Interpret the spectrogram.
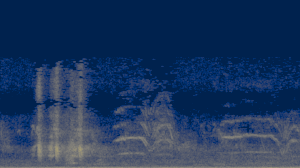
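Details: Short harsh rattle of three rough, broadband magpie notes, then clear thin whistles from another bird rising and falling, with low background rumble throughout.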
